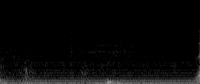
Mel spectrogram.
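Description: Steady, faint electrical mains hum from the sound system, with a soft low thud about a second in.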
